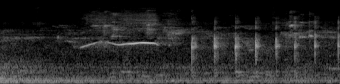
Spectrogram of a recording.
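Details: Talking parrot giving a smooth, wavering whistle, followed by a series of sharp clicks, about five per second, over a low steady hum.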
